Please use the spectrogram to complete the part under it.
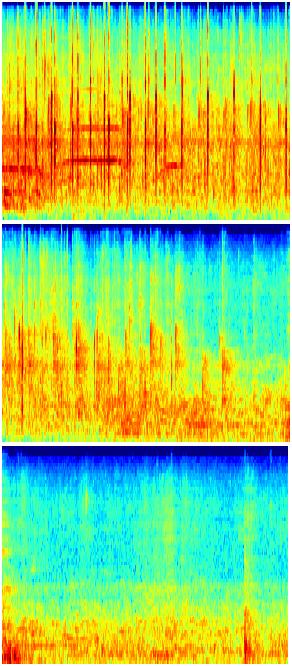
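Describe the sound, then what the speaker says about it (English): Audience applause fills a theatre after a stage performance, steady dense clapping that gradually thins and softens over several seconds, heard moderately distant. "A big round of applause from Principal Ma'am and Mr. Deepak."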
